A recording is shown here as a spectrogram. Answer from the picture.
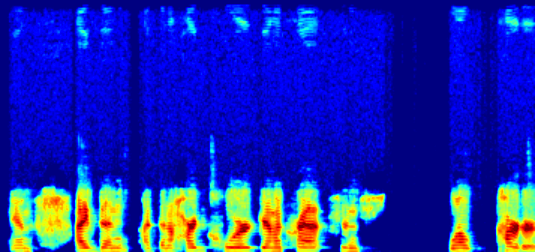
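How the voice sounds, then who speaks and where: A woman with an Upper Midwest accent talks in a flat monotone, leaving long, frequent pauses. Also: medium pitch for a woman. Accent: Upper Midwest American. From Minnesota. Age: 60s. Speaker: caller. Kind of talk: call-in comment. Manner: halting.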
